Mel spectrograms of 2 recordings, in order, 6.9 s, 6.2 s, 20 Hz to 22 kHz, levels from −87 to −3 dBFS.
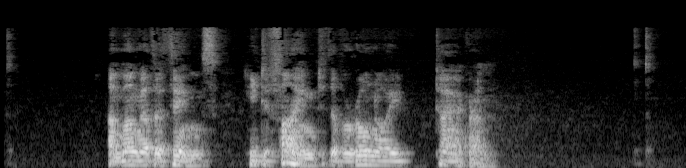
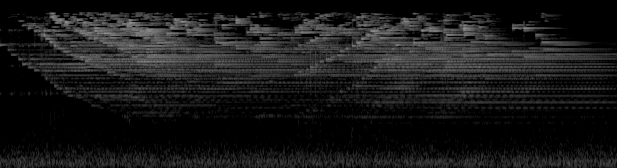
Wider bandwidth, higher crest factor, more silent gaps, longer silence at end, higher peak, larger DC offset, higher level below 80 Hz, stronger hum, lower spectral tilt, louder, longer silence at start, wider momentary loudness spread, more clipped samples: second, 11.5 kHz vs 16 kHz; about the same, 20 dB vs 20 dB; neither; first, 0.4 s vs 0 s; first, -2 dBFS vs -22 dBFS; neither; first, -44 dBFS vs -80 dBFS; neither; first, -6.5 dB/octave vs 2.5 dB/octave; first, -20 LUFS vs -37 LUFS; first, 1.1 s vs 0 s; first, 14 LU vs 11 LU; neither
